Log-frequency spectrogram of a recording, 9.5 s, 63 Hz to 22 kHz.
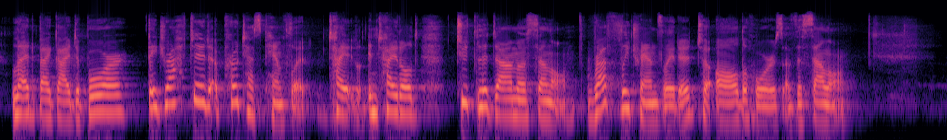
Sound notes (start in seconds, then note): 3.6 speaking foreign language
